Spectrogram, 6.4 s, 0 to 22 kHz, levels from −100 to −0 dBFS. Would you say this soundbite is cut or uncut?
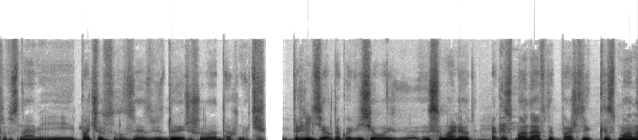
cut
